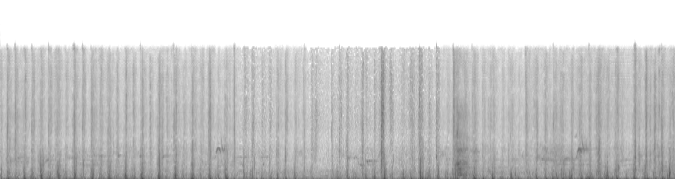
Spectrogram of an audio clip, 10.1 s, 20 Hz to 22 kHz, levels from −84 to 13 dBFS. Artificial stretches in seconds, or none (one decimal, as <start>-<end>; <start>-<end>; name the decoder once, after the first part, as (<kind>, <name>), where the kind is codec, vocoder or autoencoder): 0.0-3.6 (vocoder, Vocos); 4.1-4.6; 6.6-10.1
